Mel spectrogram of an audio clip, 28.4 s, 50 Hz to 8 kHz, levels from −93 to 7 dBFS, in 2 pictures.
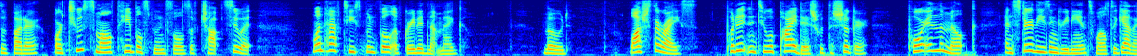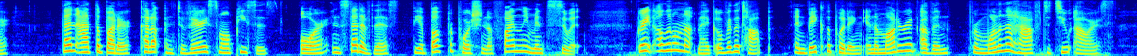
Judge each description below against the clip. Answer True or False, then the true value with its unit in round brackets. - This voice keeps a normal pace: True (165 wpm)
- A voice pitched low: False (230 Hz)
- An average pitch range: False (6.2 semitones)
